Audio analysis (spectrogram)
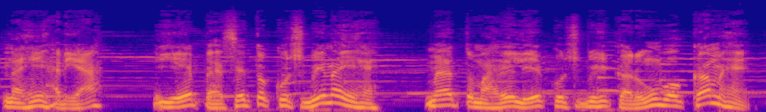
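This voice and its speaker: An actor voicing a wealthy merchant and father in an animated moral story, with an earnest, emotive delivery. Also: mid-range voice, a little slow, music in the background, lightly acted. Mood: grateful. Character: wealthy merchant, worried father, grateful employer.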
